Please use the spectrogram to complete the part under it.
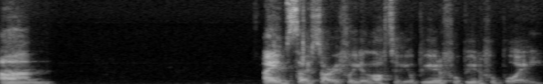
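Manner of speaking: tearful and choked up, voice breaking. Offering condolences to someone who lost their boy, tearful, voice breaking. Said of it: "I'm not going to get through this without crying".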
